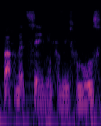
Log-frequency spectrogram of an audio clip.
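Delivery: muttering under breath. In character during a role-play scene, muttering under breath. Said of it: "under my breath, just mutter".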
